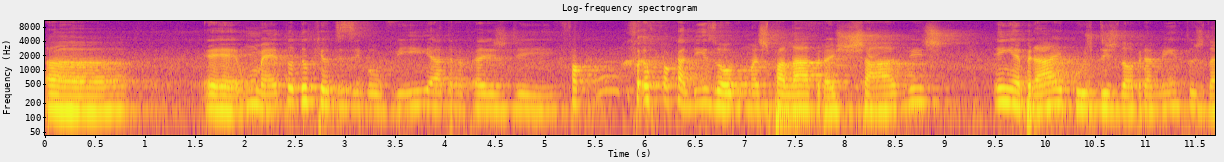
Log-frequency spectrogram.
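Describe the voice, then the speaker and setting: A woman talks at a very slow pace with a fairly low pitch and fairly even intonation. Audible room echo and noticeable background noise fill the recording. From Israel (born in Recife, Brazil). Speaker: biblical archaeologist and professor. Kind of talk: panel talk. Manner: hesitant fillers.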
